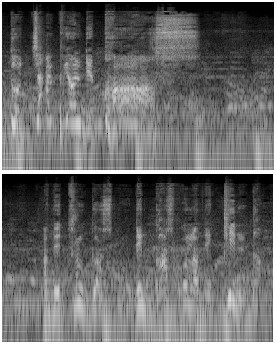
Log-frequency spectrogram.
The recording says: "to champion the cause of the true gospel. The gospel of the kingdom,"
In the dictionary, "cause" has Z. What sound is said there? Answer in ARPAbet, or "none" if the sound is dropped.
S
